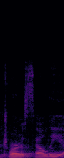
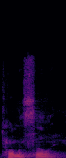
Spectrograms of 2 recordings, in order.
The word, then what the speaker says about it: Tomaselli: The reason I didn't come is because it's pronounced Tomaselli, but that's all right. It's not the first time my name has been mispronounced.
